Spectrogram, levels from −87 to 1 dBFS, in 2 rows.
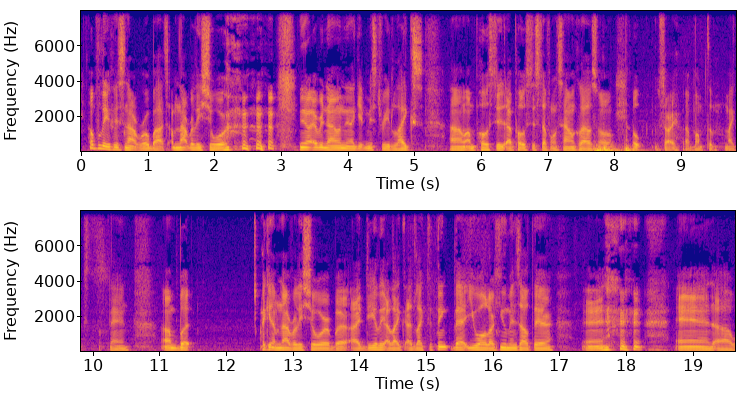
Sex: male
